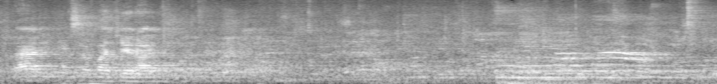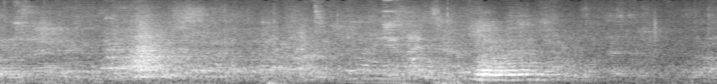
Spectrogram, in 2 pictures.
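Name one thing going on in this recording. A man sings into a microphone through loudspeakers in a large echoing hall.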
